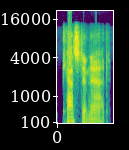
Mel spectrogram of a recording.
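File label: "castanet", American English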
